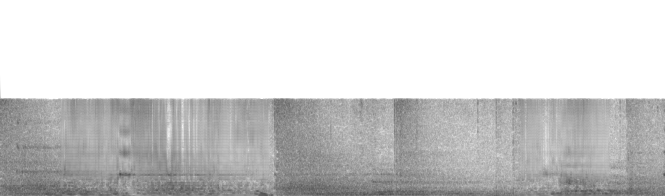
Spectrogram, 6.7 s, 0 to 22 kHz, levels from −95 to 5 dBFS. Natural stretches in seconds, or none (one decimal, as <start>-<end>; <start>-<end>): 0.0-0.6; 2.7-5.2; 6.1-6.7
